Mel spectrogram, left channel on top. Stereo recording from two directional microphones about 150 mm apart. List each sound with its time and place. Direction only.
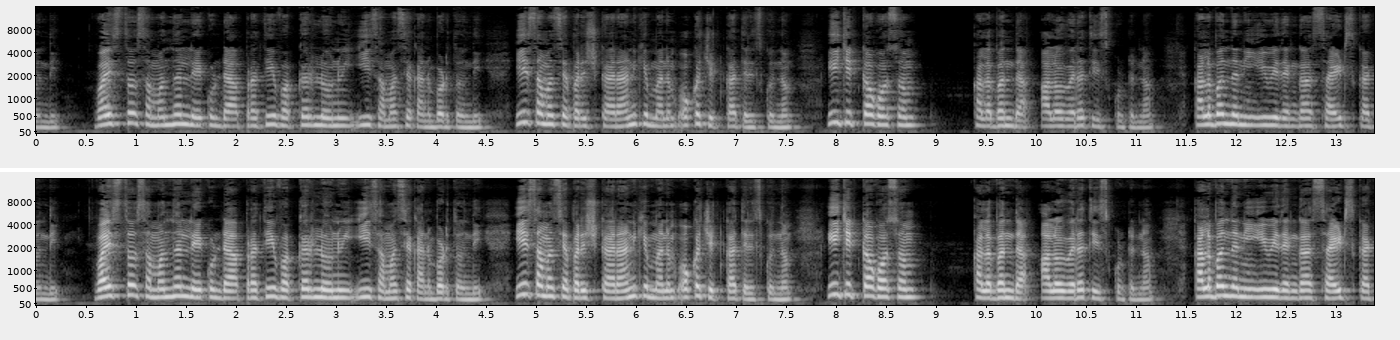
0.0 s speech: 10° right (ahead or behind)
